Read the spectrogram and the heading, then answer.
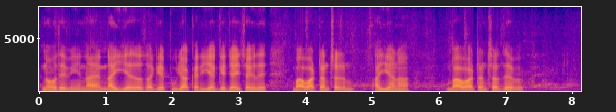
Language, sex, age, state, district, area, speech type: Dogri, male, 30-45, Jammu and Kashmir, Reasi, rural, spontaneous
